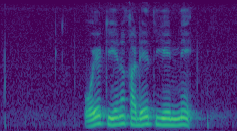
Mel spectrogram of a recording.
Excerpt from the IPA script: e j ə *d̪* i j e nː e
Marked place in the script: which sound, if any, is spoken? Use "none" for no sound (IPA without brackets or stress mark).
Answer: t̪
